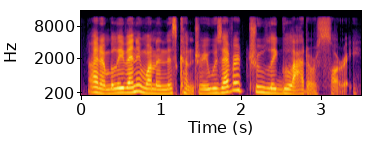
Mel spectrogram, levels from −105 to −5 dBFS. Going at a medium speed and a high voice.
No: fast, 240 wpm; high, 200 Hz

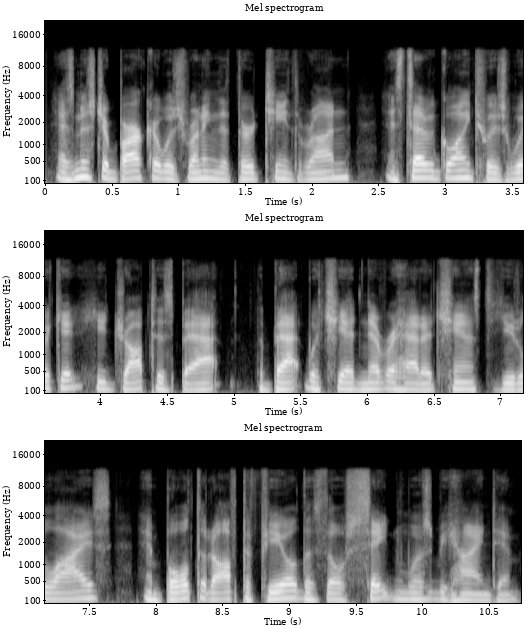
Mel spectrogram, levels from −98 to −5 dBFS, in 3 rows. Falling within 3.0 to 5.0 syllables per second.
No: 5.5 syllables/s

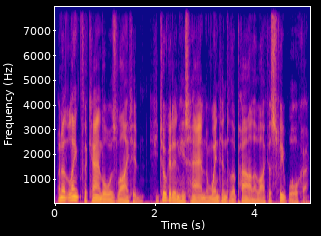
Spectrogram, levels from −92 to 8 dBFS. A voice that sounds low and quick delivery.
Yes: very low, 95 Hz; fast, 245 wpm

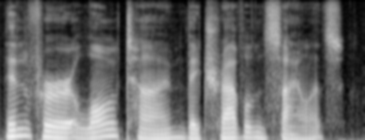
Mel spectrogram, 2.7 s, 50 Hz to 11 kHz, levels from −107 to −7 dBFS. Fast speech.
No: average, 195 wpm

